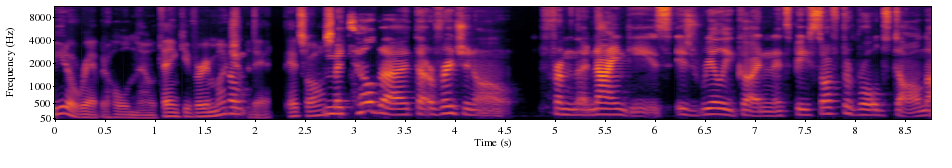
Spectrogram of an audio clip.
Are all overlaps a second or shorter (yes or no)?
yes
